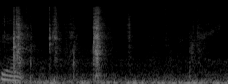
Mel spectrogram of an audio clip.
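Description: Bundled water lily stems being handled: a few short sharp clicks and light rustles, the loudest about a second in, over a steady low hum.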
